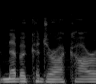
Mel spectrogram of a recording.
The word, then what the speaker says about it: Nebuchadnezzar: all sorts of cool stuff here you know Nebuchadnezzar is no joke in his own right his name apparently is a mixture of names you could pronounce the different ways to nebuchadrezzar ah and nebuchadrezzar but it's composed of the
